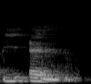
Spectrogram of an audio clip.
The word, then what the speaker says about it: piel: hebreo que se conoce con el nombre de piel, como piel, pero se pronuncia piel.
